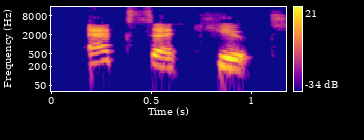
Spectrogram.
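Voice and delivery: put-on slowed word, split into syllables. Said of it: "slowed down into parts like that".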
